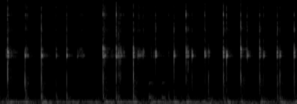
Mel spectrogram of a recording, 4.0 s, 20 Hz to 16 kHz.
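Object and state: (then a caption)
Coconut shell half. An empty, hollow, hand-sized half of a coconut shell with a hairy, fibrous outside is held in one hand and scratched and tapped with the fingertips and nails of the other. About twenty quick, dry, bright clicks ring out, each dying almost instantly, centered near 2.4 kHz. A faint, steady low hum sits underneath.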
